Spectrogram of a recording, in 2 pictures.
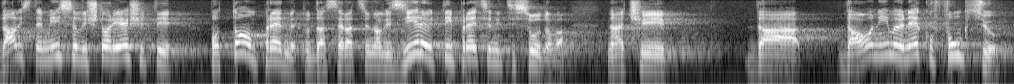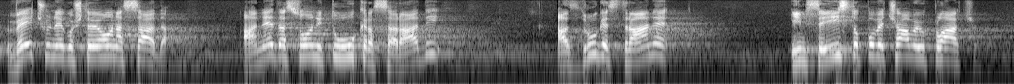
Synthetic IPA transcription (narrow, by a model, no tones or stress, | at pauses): d̪alist̪e̞misliliʃt̪o̞ɾje̞ʃit̪i | po̞t̪o̞mpɾe̞ːd̪me̞t̪ud̪ase̞ɾat̪sio̞naliziːɾajut̪ipɾe̞t̪sje̞d̪nit̪sisuːd̪o̞̰ʋa̰ | znaːt͡ʃi | d̪a | d̪ao̞niimajune̞kufuŋkt̪sijṵʋe̞t͡ʃune̞ɡo̞ʃt̪o̞jeo̞nasad̪a̰ | a̰ne̞d̪asuo̞nit̪uːukɾasaɾaːd̪i | azd̪ɾuɡe̞st̪ɾaːne̞ | imse̞ist̪o̞po̞ʋe̞t͡ʃaːʋajuplˠaːt͡ʃe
